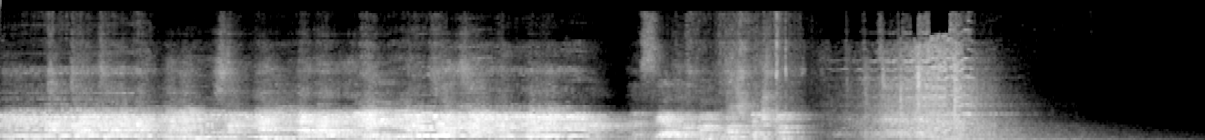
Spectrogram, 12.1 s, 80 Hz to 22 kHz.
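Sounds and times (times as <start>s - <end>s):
choir singing: 0.0s - 10.4s.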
